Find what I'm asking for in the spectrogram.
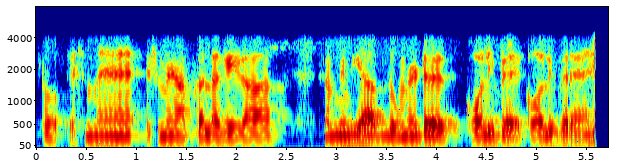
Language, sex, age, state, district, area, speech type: Hindi, male, 18-30, Madhya Pradesh, Jabalpur, urban, conversation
